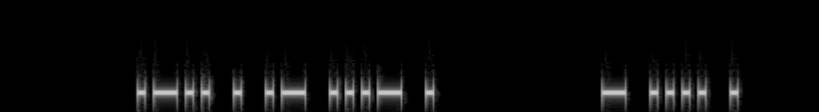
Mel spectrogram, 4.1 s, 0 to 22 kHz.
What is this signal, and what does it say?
Morse code, heard as a keyed tone, about 30 wpm, 700 Hz. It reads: LEAVE THE
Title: 3x Word-Spacing - Sentences from Top 400 Words - 30wpm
